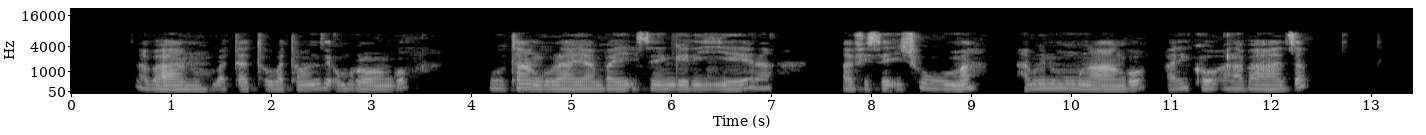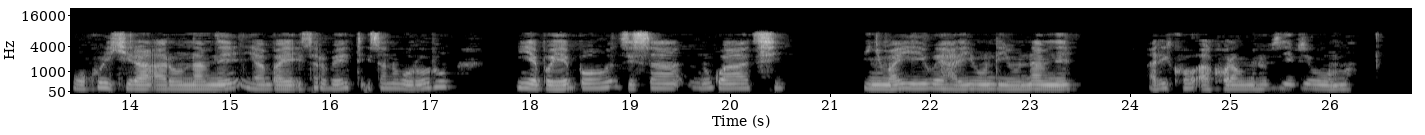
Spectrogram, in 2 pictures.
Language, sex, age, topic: Rundi, male, 25-35, education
